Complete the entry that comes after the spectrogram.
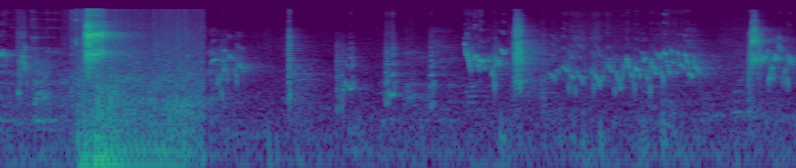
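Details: White male pet budgerigar out of its cage, playing on a playground and flying over the cage. A loud rustling burst comes early, then soft chattering warbles of quick chirps and clicks fill the second half.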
